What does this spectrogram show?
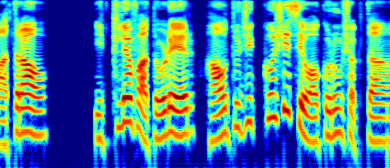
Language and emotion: Goan Konkani, happy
